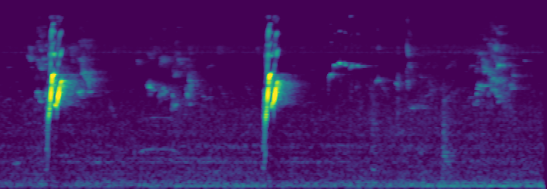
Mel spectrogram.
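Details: Asian fairy-bluebird in a cage, set out in the sun in Banjarmasin, delivers two piercing upslurred notes roughly two seconds apart, with soft chirps in the quiet background.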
